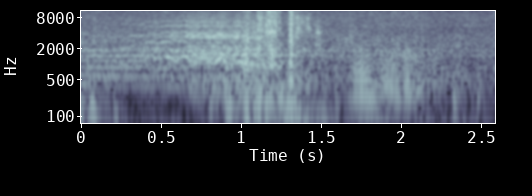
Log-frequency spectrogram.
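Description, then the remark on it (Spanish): A video game horse named Lightbolt whinnies loudly as it follows its rider onto a train, a long quavering neigh with a shaky, wavering pitch and a brief sharp burst partway through, with no talking. “Y de repente veo que mi caballo me seguía, me seguía, me seguía.”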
